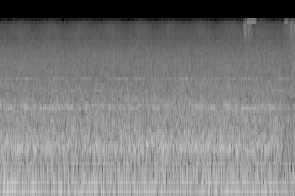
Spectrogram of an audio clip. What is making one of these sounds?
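Laser beams buzz and crackle steadily.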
